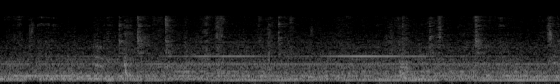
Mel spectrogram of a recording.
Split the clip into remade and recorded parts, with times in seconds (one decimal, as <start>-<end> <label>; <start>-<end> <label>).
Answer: 0.0-5.6 recorded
